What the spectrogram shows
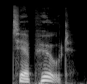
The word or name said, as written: TERAPEUTEN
